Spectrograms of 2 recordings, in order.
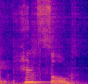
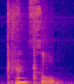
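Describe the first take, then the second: First: Said in the usual way. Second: "pencil" in two beats, pen, sul; slow "pencil" down, breaking after pen; split into syllables. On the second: Shown as a demonstration. Teacher slowing down to spell, "pencil" split in two. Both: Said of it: "if I slow down".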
